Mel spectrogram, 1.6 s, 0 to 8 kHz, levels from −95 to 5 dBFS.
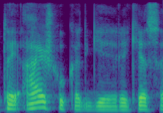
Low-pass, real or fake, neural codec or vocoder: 7.2 kHz; real; none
